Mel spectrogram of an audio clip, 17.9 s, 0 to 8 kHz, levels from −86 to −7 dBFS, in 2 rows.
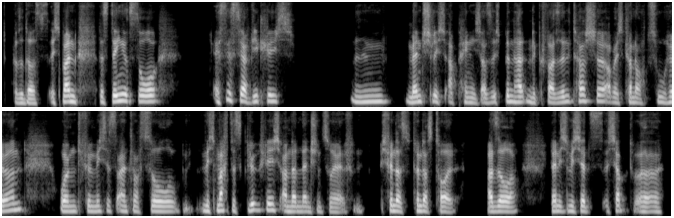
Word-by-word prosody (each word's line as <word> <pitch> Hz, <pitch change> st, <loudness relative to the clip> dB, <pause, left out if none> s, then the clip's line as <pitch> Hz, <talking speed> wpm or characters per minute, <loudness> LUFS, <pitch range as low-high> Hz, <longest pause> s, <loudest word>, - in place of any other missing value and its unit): Also 125 Hz, -, -2 dB
das 120 Hz, -1 st, 0 dB
ich 145 Hz, -3 st, -3 dB
meine, 165 Hz, 0 st, +8 dB, 0.3 s
das 150 Hz, -, -3 dB
Ding 170 Hz, +2 st, +7 dB
ist 180 Hz, -1 st, +2 dB
so, 170 Hz, 0 st, +4 dB, 0.7 s
es -, -, -5 dB
ist 200 Hz, -3 st, -1 dB
ja 175 Hz, -4 st, +5 dB
wirklich, 170 Hz, +2 st, -3 dB, 0.7 s
hm, 165 Hz, 0 st, -1 dB, 0.2 s
menschlich 160 Hz, +2 st, +1 dB
abhängig. 140 Hz, -4 st, -5 dB
Also, 135 Hz, -, -3 dB
ich -, -, -9 dB
bin 165 Hz, -2 st, +1 dB
halt 150 Hz, +1 st, +3 dB
'ne 145 Hz, -6 st, -3 dB
Quasseltasche, 175 Hz, +5 st, 0 dB
aber 145 Hz, -2 st, -2 dB
ich 130 Hz, 0 st, -6 dB
kann 145 Hz, -, -1 dB
auch 130 Hz, -3 st, -3 dB
zuhören. 155 Hz, +7 st, 0 dB, 0.4 s
Und 145 Hz, -1 st, +2 dB
für 150 Hz, -, -3 dB
mich 145 Hz, +1 st, -3 dB
ist 150 Hz, -4 st, -6 dB
einfach 150 Hz, -1 st, -1 dB
so, 140 Hz, -1 st, +1 dB
m -, -, -13 dB
mich 150 Hz, -4 st, -2 dB
macht 165 Hz, 0 st, +3 dB
es 155 Hz, -, -4 dB
glücklich, 175 Hz, 0 st, 0 dB
anderen 140 Hz, -2 st, +3 dB
Menschen 135 Hz, -1 st, -3 dB
zu 130 Hz, +1 st, -5 dB
helfen. 125 Hz, -, -6 dB, 0.2 s
Ich -, -, -7 dB
finde -, -, +5 dB
das -, -, -5 dB
finde -, -, +3 dB
das -, -, -4 dB
toll. -, -, +1 dB, 0.4 s
Also, 140 Hz, 0 st, +4 dB, 0.4 s
wenn 150 Hz, 0 st, +3 dB
ich 145 Hz, +1 st, -4 dB
mich 145 Hz, -3 st, -1 dB
jetzt 145 Hz, -2 st, -1 dB
ich 150 Hz, -, -3 dB
habe, 140 Hz, -5 st, -1 dB
150 Hz, 180 wpm, -24 LUFS, 140-170 Hz, 0.7 s, meine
